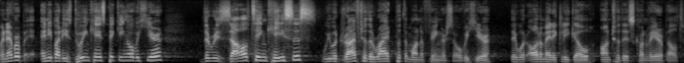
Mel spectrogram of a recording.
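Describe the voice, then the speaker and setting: This man has a dark, mellow tone and a fairly high pitch, speaking very fast with a German accent. His pitch swings very widely. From Germany. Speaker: management consultant. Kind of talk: trade fair presentation. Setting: stage with small audience at trade fair. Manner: hesitant, filler-heavy.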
